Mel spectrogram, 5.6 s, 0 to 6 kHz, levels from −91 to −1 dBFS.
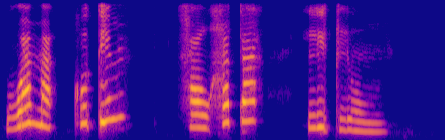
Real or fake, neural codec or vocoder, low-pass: fake; codec, 44.1 kHz, 2.6 kbps, SNAC; 5.4 kHz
